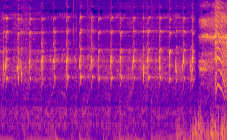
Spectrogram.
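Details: African blacksmith lapwing, named for a call like a blacksmith's hammer, gives a fast series of sharp, metallic 'tink' notes, about five a second, like a hammer on an anvil, ending in a burst of music.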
